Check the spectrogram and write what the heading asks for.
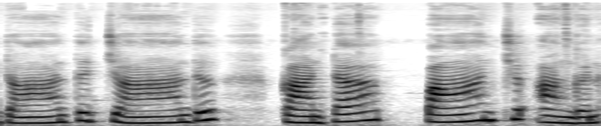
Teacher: अनुनासिक वे स्वर है जिन्हें बोलते समय हवा मुंह के साथ-साथ नासिका नाक से भी बाहर निकलती है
